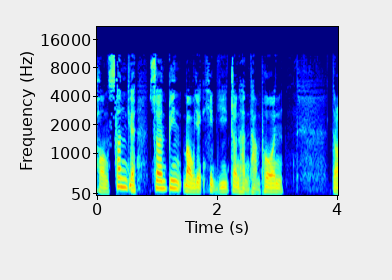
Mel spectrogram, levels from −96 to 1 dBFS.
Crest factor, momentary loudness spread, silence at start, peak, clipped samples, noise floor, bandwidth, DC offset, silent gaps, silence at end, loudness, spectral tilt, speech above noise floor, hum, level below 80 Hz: 20 dB; 9 LU; 0 s; -12 dBFS; under 0.1%; -60 dBFS; 11.5 kHz; under 0.1%; none; 0 s; -32 LUFS; -5.5 dB/octave; 29 dB; none; -66 dBFS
